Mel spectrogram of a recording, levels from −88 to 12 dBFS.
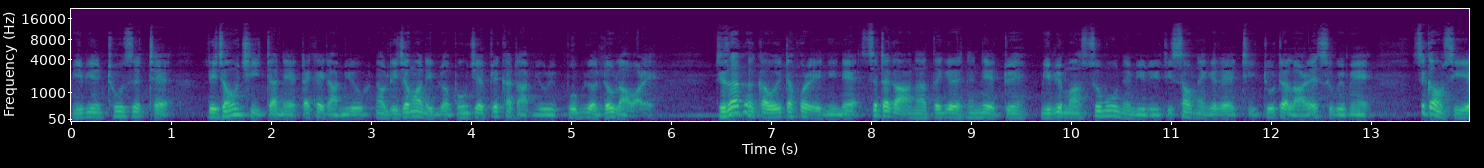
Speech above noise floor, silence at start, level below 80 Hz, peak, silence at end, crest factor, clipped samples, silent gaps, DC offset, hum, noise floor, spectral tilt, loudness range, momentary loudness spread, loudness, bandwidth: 28 dB; 0 s; -66 dBFS; -8 dBFS; 0 s; 18 dB; under 0.1%; none; under 0.1%; none; -53 dBFS; -6 dB/octave; 4 LU; 9 LU; -26 LUFS; 12.5 kHz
